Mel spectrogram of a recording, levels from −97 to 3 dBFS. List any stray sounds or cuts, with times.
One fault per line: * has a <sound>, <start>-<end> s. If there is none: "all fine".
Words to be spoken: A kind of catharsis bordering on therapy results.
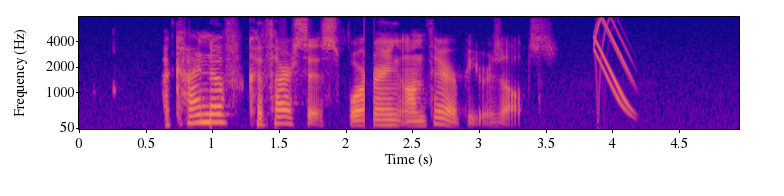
* has a dropout, 2.1-2.2 s
* has a chirp, 3.9-4.2 s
